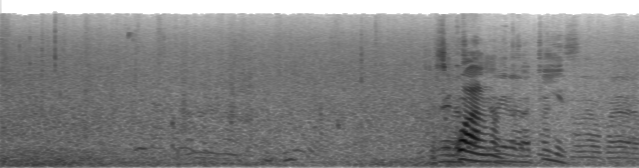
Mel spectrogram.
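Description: A knife cuts through a tomato.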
